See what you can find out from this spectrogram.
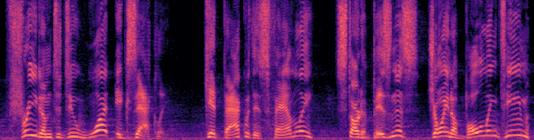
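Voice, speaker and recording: An actor playing a smug, flamboyant corporate executive in a game cutscene, sarcastic, showy and condescending. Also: male voice, sits high, very animated, a little slow, a bit bright, husky, exaggerated voice. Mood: dismissive, sarcastic. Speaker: executive and product presenter. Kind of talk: theatrical video game cutscene acting.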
